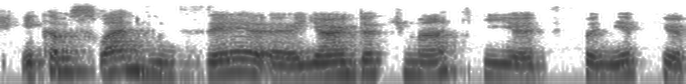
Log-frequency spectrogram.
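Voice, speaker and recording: A woman's fairly low voice at a fairly slow pace, a plain, everyday voice. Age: 60s. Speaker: yoga instructor and author. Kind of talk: lecture.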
